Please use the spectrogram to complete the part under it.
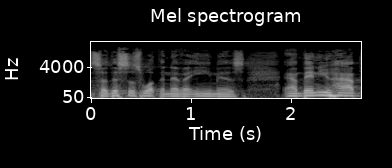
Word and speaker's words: Nevi'im: And maybe I got that right, the Nevi'im. I was told last week there are three syllables in it.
